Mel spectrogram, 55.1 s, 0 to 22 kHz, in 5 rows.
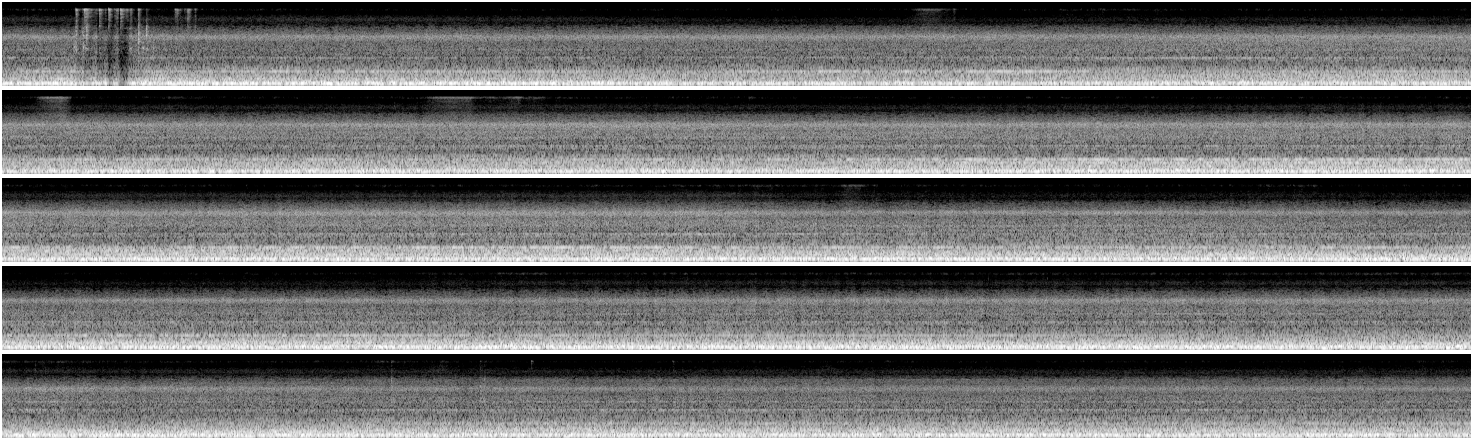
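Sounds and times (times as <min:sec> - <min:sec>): steady machine whine: 0:00.0 - 0:55.0.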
